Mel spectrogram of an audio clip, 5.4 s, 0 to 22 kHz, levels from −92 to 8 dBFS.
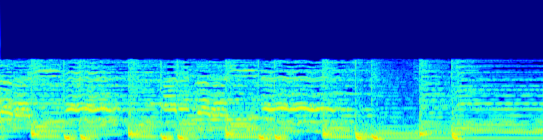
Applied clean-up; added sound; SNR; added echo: none; none; none; none.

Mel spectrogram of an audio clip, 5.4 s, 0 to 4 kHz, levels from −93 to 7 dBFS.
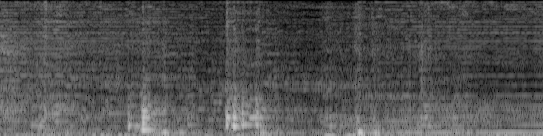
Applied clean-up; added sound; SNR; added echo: neural mask model DeepFilterNet 3.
